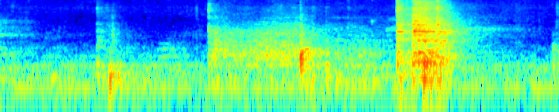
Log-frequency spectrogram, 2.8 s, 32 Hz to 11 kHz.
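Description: A spoon stirs a seafood boil in a 16-quart pot, making sparse metallic knocks and scrapes followed by a louder splashy clatter near the end; close and fairly quiet, without talk.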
